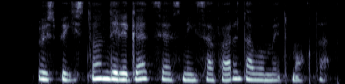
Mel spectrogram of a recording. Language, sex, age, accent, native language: Uzbek, female, 18-24, Navoiy, Uzbek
